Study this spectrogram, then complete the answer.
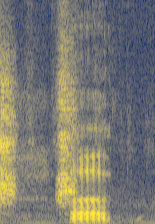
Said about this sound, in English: Some calls. Those are some calls of Northwestern Crow here in town.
